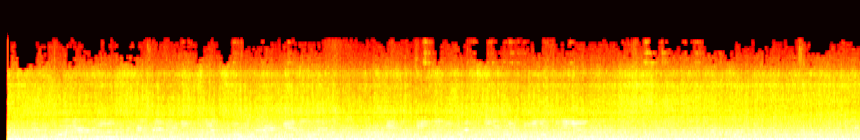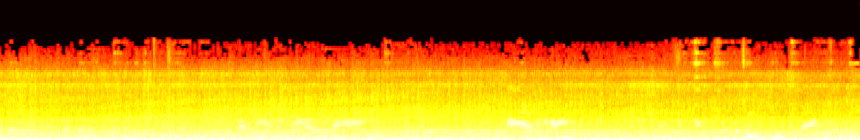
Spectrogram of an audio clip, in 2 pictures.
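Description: Distant shouted voices over a steady low rumble of idling vehicles and traffic.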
